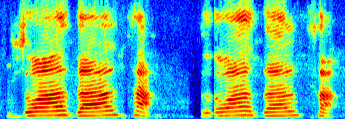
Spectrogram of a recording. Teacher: 13 নম্বর মাখরাজ জিহ্বার আগা সামনের উপরে দুই দাঁতের আগার সঙ্গে লাগায়া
